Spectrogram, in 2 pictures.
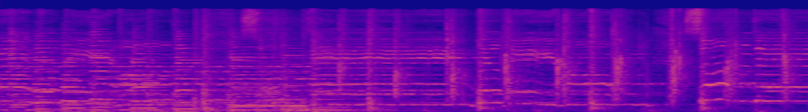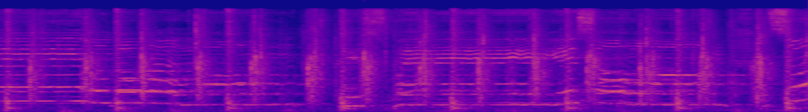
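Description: Live pop band with female singers; about four seconds in the bass and drums drop back and the singing carries on over rhythmic hand clapping.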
